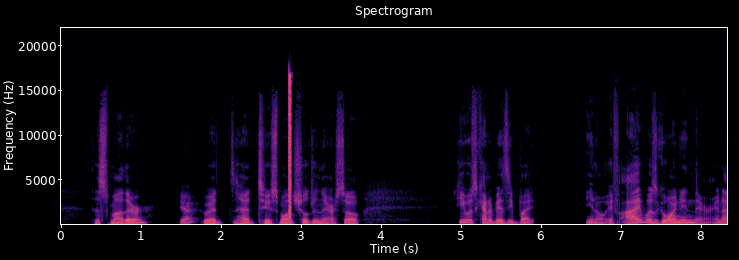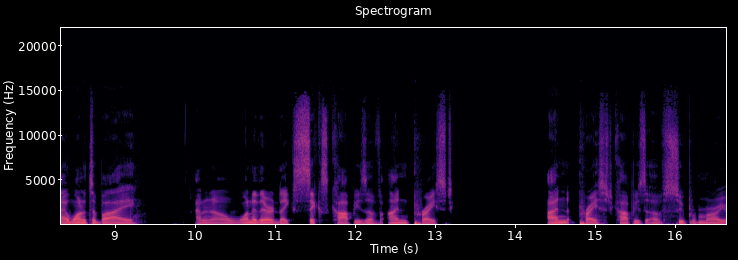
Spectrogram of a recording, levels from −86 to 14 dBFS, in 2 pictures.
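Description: At 2.85 to 2.87 s, between "had had two small" and "children there so", file tags played as audio: an embedded cover picture's compressed bytes are read as samples, giving a hard-edged burst of very loud white noise, unlike a single click or a silent dropout.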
